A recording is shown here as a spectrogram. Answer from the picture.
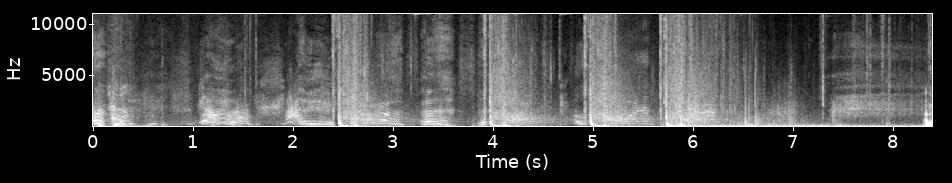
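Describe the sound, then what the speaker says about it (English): Repeated gunshot bursts from weapons in the video game Alan Wake II, several loud sharp blasts in rapid succession mixed with game sounds, with a voice talking over parts of it. "I'm using all my bullets here for some reason."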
